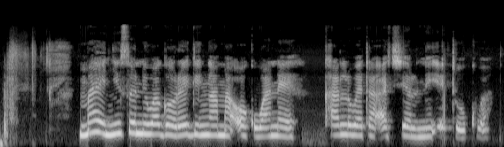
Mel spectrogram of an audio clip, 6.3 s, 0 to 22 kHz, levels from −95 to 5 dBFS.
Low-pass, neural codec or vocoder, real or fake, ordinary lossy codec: none; none; real; none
